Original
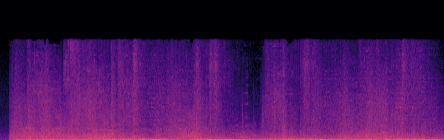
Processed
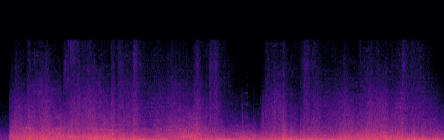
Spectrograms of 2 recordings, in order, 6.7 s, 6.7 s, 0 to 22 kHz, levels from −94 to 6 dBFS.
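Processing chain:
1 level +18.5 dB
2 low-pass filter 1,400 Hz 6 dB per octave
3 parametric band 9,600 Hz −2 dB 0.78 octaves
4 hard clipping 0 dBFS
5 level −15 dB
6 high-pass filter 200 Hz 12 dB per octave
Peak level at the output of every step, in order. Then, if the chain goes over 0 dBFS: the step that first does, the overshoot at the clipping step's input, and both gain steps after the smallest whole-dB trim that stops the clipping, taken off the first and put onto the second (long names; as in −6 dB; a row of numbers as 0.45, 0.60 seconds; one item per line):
−1.5, −2.0, −2.0, −2.0, −17.0, −21.0 dBFS
no step passes full scale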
